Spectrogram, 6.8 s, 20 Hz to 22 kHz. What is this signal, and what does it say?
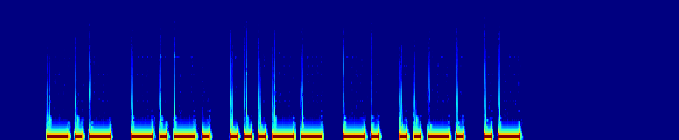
Morse code, heard as a keyed tone, about 17 wpm, 700 Hz. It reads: KC3NFA
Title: USA Call Signs - 6 Characters - Repeated 2x - 17wpm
